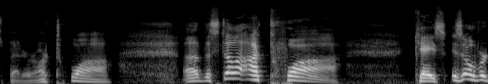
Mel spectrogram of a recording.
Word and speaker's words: Stella Artois: It's 2 ounces of beer in the Stella Artois. Am I pronouncing that right? Stella Artois?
